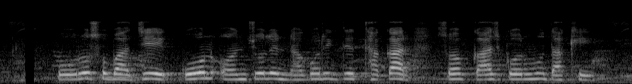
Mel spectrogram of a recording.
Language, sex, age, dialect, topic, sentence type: Bengali, male, 25-30, Western, banking, statement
